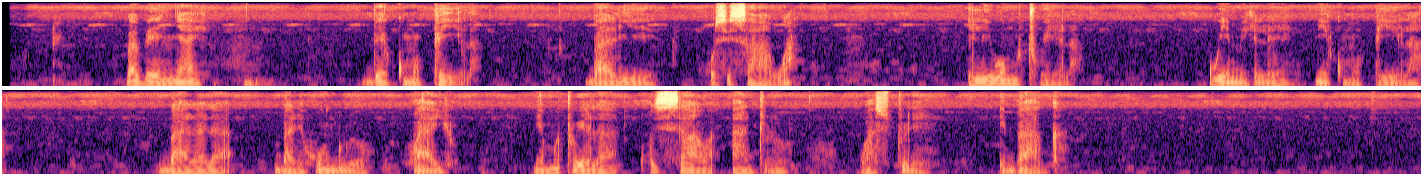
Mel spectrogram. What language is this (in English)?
Masaaba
